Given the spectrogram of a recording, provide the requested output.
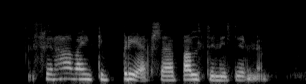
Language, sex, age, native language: Icelandic, male, 12, Icelandic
